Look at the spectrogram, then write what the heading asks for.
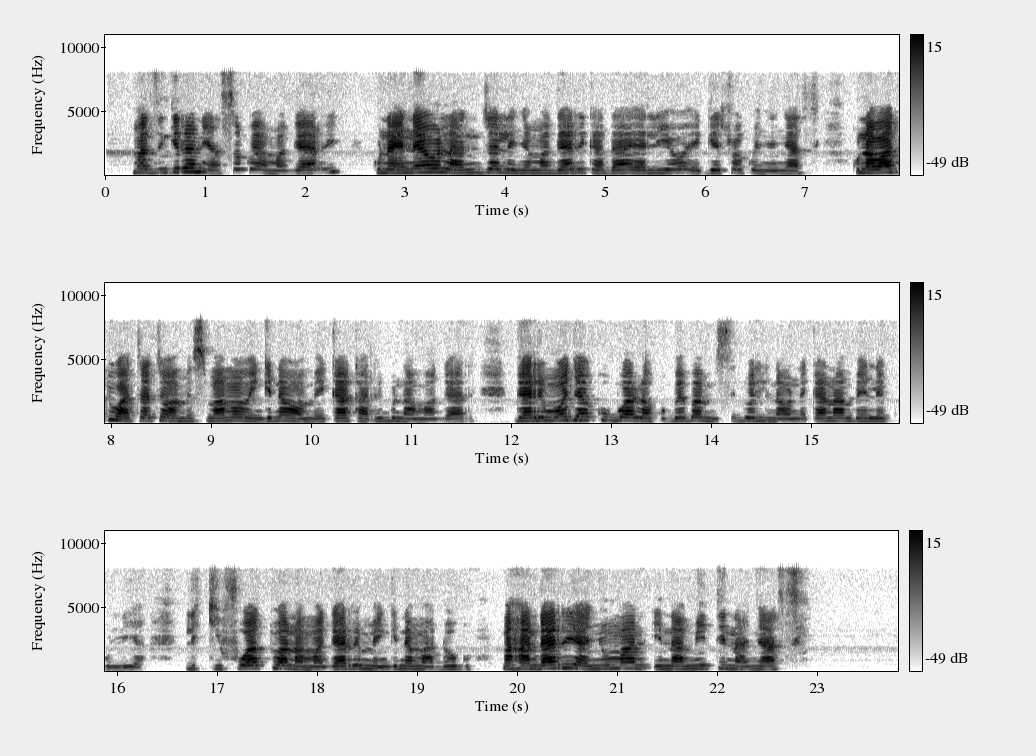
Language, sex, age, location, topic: Swahili, female, 25-35, Nairobi, finance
